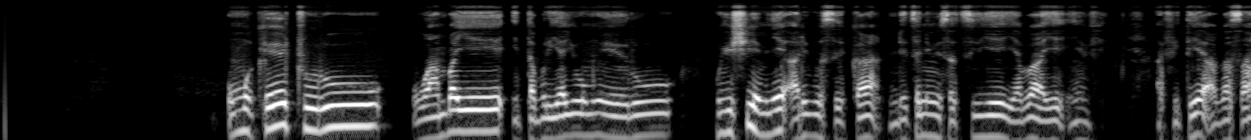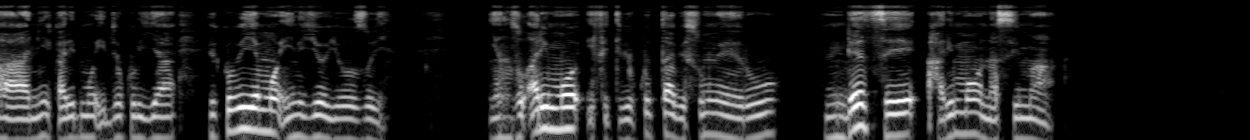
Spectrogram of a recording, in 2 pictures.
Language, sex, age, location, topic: Kinyarwanda, male, 50+, Huye, health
